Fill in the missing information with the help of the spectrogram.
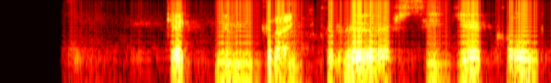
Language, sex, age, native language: Icelandic, male, 15, Icelandic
